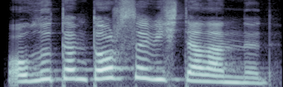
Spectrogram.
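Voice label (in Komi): овлытӧмторсӧ висьталанныд, Komi, female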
